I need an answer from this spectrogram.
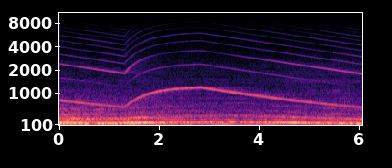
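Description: Ambient background music: a high, siren-like wailing tone that slowly falls, sweeps back up about a second in, then slowly falls again, over a low sustained drone.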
